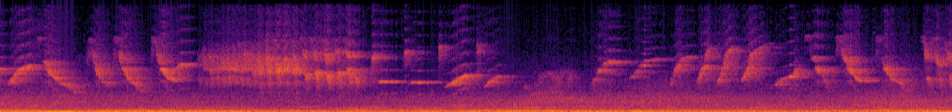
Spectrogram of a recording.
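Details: AF canary singing vigorously as training song: scattered fast chirps, brief trills and a buzzy passage, heard against strong low-pitched background noise.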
